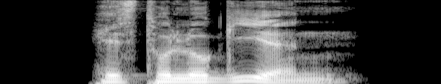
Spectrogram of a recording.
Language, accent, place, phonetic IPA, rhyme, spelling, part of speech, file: German, Germany, Berlin, [hɪstoloˈɡiːən], -iːən, Histologien, noun, De-Histologien.ogg
- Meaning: plural of Histologie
